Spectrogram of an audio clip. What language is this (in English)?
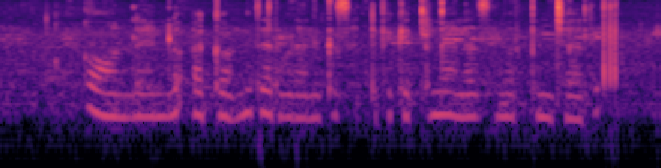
Telugu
